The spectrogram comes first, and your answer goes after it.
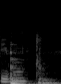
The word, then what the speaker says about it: Ebon: It's not Eban, it's Ebon.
